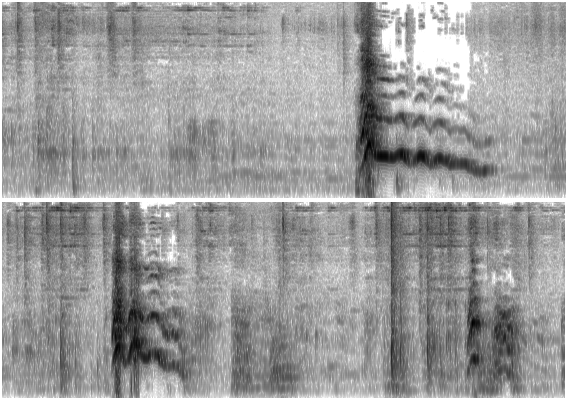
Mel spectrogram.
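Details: Shih Tzu King Bubba, a house pet in Pennsylvania, attacking a cat toy late at night: two loud, sudden yelping barks that slide downward in pitch, separated by quiet scuffling, then a softer yip near the end.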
